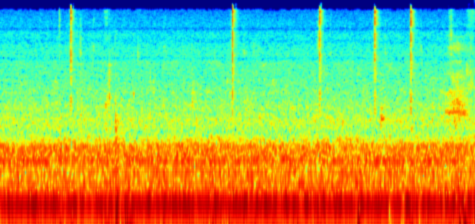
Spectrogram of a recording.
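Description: Scissors trim hare's ear dubbing on a fly-tying caddis pattern, giving a string of faint, sparse snipping clicks over a steady low hum.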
